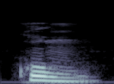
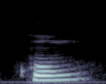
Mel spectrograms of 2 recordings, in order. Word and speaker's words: 공: It's pronounced as either 0 or 0. In mathematics, 0 is used, and when appearing in telephone numbers, 0 is used.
